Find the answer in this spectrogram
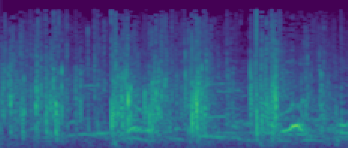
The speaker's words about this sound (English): Very good. Clap for your friend.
